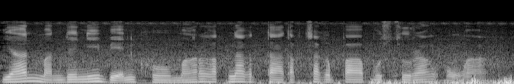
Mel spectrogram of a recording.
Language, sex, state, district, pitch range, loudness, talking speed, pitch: Garo, male, Meghalaya, West Garo Hills, 100-120 Hz, -17 LUFS, 95 wpm, 110 Hz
